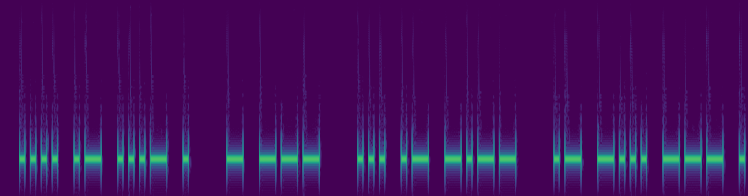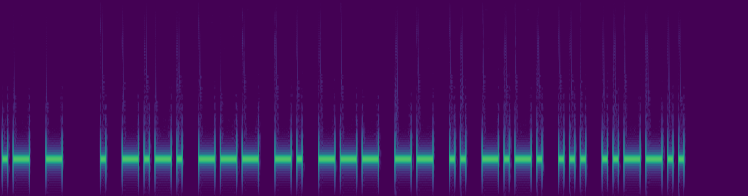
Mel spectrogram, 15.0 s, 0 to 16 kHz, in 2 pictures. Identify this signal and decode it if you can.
Morse code, heard as a keyed tone, about 22 wpm, 700 Hz. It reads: HAVE TO SAY ABOUT ECONOMICS?
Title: Sentences from Top 1000 Words - Review Part 3 - 22wpm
